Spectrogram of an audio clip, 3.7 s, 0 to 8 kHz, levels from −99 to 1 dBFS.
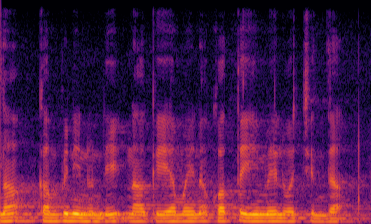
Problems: constant background noise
